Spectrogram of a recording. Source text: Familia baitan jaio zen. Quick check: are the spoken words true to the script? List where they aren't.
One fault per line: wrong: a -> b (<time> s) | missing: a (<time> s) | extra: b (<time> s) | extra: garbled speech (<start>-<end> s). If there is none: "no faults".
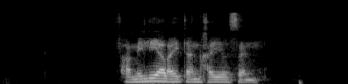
no faults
